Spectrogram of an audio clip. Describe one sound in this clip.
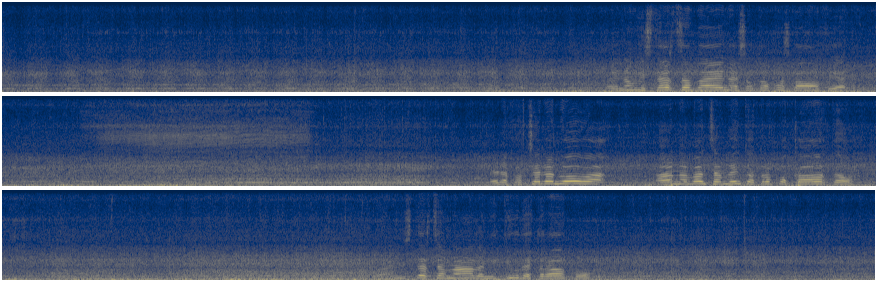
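Bicycle tyres hum on an asphalt road.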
